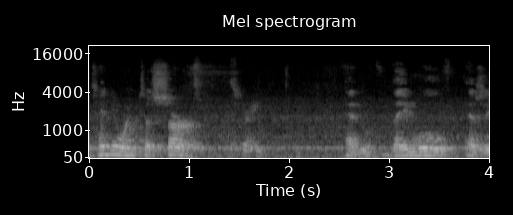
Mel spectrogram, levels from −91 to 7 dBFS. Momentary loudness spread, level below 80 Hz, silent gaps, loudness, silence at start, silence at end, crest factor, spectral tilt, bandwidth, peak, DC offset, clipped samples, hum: 20 LU; -56 dBFS; none; -33 LUFS; 0 s; 0 s; 16 dB; -7.5 dB/octave; 12.5 kHz; -16 dBFS; under 0.1%; under 0.1%; none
